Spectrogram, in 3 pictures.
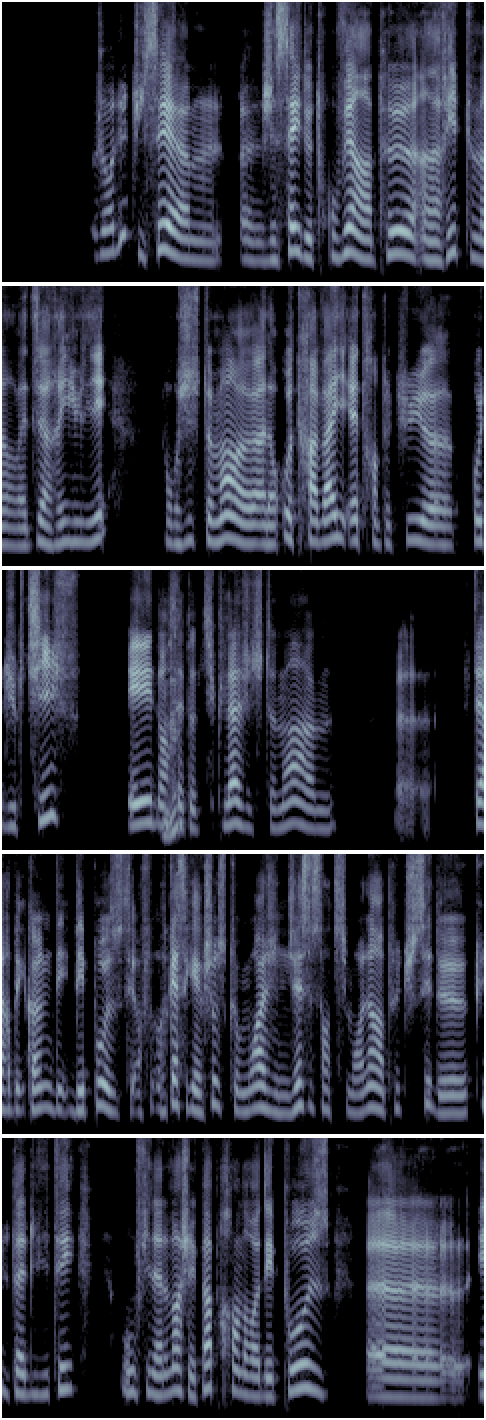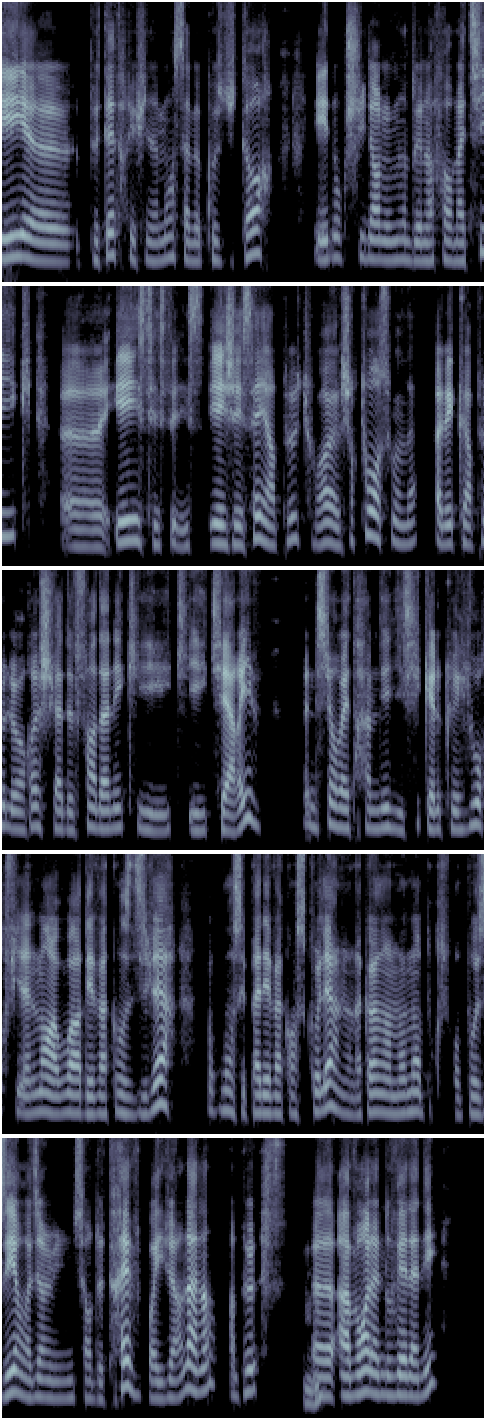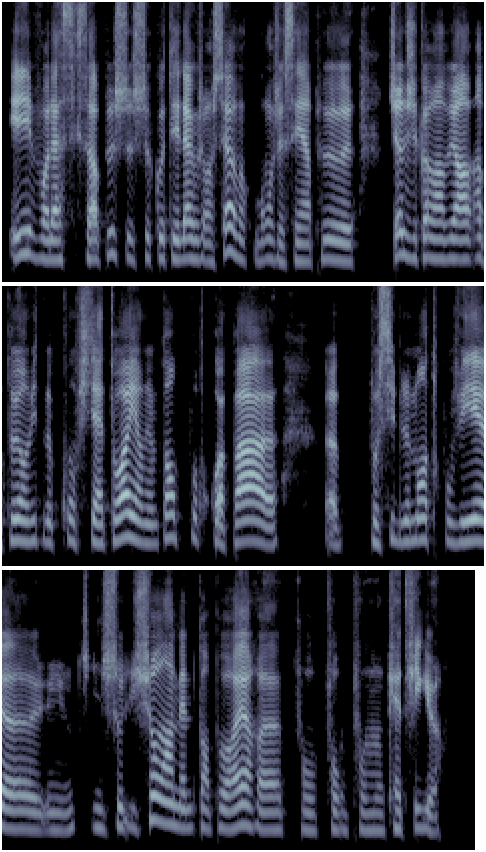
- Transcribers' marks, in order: none
- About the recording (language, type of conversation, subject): French, advice, Comment faire des pauses réparatrices qui boostent ma productivité sur le long terme ?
